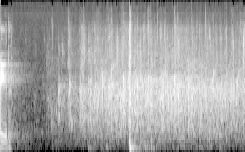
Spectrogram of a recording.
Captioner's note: audience clapping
